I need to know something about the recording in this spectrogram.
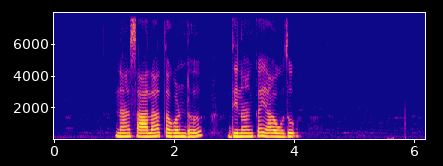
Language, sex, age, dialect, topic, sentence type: Kannada, female, 36-40, Dharwad Kannada, banking, question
